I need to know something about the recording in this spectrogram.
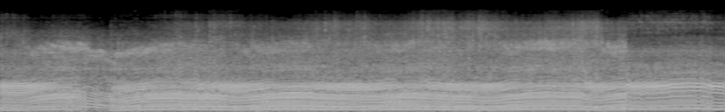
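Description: A string trimmer engine whines as it cuts grass.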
